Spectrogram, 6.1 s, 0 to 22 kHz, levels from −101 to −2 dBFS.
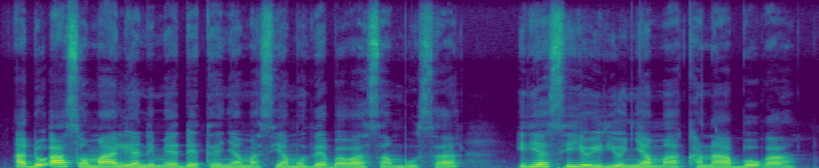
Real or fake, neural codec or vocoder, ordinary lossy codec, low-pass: real; none; none; none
